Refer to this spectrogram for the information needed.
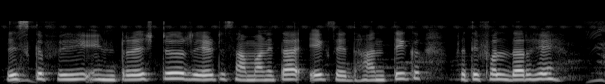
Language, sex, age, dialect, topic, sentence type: Hindi, female, 60-100, Awadhi Bundeli, banking, statement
